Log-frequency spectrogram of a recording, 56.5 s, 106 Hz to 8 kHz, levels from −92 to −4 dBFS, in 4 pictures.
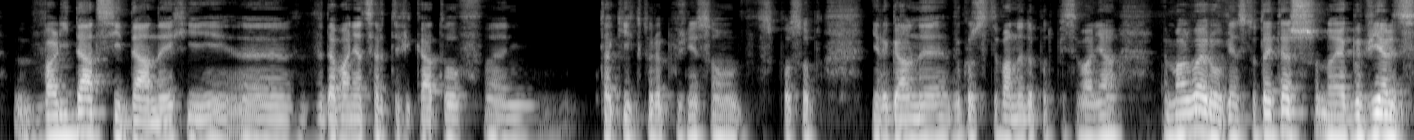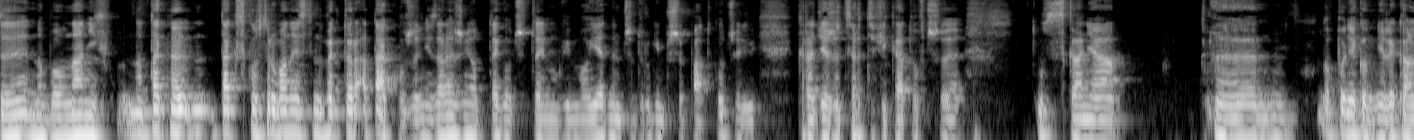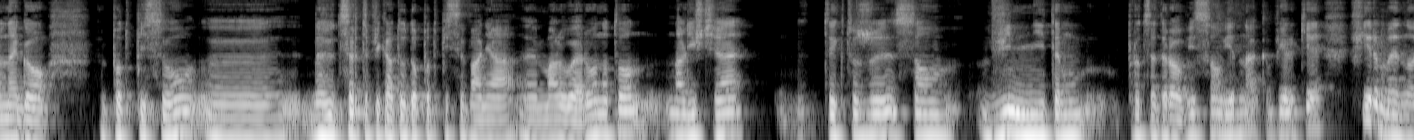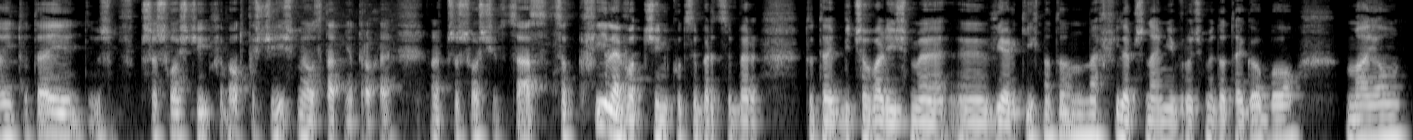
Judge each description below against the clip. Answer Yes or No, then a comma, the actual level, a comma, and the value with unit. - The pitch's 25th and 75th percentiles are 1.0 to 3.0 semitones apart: Yes, average, 2.7 semitones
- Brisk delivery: No, average, 120 wpm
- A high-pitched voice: No, low, 110 Hz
